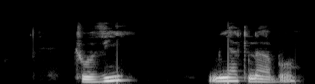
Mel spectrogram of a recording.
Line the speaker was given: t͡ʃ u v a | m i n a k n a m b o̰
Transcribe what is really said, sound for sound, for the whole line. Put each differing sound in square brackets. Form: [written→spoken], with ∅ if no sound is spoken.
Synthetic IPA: t͡ʃ u v [a→i] | m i [n→∅] a k n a [m→∅] b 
